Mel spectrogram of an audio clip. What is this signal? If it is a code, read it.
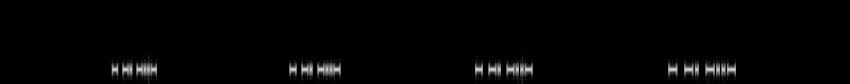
Morse code, heard as a keyed tone, about 59 wpm, 700 Hz. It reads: TNX TNX TNX TNX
